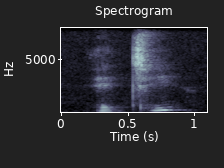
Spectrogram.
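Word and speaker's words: いち: here how to pronounce it so it is pronounced ichi it's and it means one so the first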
